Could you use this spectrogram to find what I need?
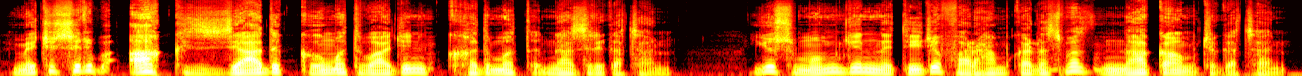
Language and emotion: Kashmiri, angry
